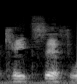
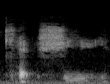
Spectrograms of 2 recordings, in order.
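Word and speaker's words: Cait Sith: Anyway, but the thing's name is C-A-I-T space S-I-T-H. And there is a certain kind of guy that if you say, "Oh yeah, that Kate Sith was my favorite Esper," they'll say, "It's pronounced Ket-She."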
